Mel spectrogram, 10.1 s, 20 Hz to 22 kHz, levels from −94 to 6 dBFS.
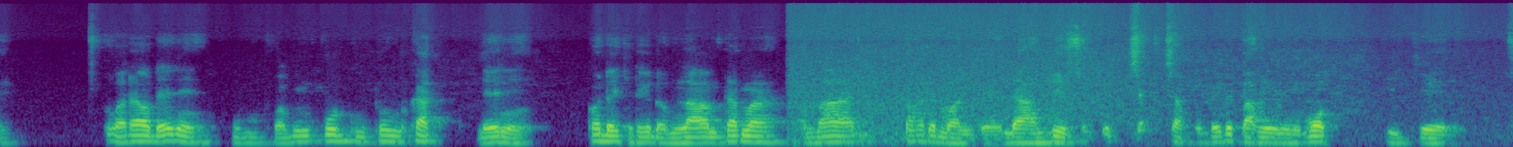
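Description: Noise suppressor artifacts run through the whole recording. Steady background is pulled down by about 18 dB between phrases, leaving a residue that shows as patchy, speckled energy in the spectrogram's quiet gaps.

From 0.00 to 0.11 s the suppressor cuts speech, mistaking the opening for noise and lowering it by up to about 11 dB. The waveform begins with a shrunken onset.

Room noise jumps by about 19 dB near 5 s. Right after "dom lakam ta ma", from 5.24 to 7.44 s, the noise suppressor is catching up. Its estimate takes 2.2 s to adapt, so the noise comes through with only about 7 dB of reduction before sinking. On a spectrogram this appears as a broadband haze that fades gradually.

More speech cuts by the noise suppressor follow: at 8.70 to 8.93 s after "di bam gurum" (about 11 dB), at 9.24 to 9.49 s (about 18 dB), and at 9.66 to 9.78 s (about 13 dB). Each swallows roughly 0.1 to 0.15 s of sound, heard as faint, dulled passages and seen as notches in the waveform envelope with dimmed energy in the spectrogram.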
